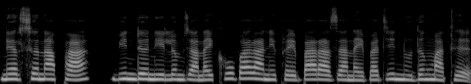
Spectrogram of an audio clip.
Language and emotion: Bodo, neutral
